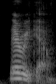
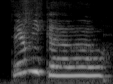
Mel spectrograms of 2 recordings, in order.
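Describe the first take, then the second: First: Said in the usual way. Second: High, drawn-out singsong; playful singsong. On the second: Real, not acted. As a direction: sing it out high in playful triumph. Playful repeat after a small success.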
